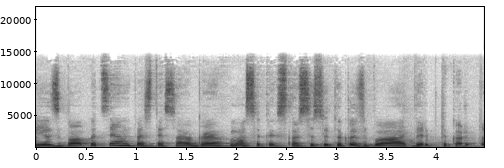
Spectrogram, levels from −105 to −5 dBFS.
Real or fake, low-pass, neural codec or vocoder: fake; 14.4 kHz; codec, 44.1 kHz, 2.6 kbps, DAC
